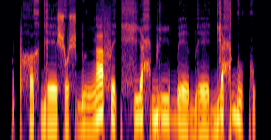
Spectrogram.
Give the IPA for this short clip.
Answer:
pʰʌ˩xɡeː˩ʃo˩ʃɓɯ˩ ŋa˥fe˩k xiː˥ħbiː˥ɓeː˩beː˩ ɡi˥ħɠu˩k

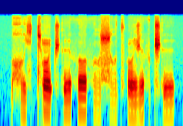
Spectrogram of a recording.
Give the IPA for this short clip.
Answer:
χʷe̤˩çcʰõ˨t͡ʃʼɨ˩θo˨ θɔ̤˩ɬɔ̤˩t͡sʼõ˩ʒɨ˥θ t͡ʃʼɨ˩

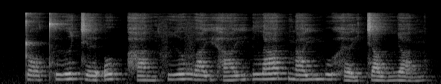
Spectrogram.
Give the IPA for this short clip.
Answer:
ʈɔ˨˩t̪ʰɨ˧˥ə̯ ce˨˩ʔo˦˥k̚ ha˨˩n fi˧˥ə̯va˧jha˧˥j | laː˦˥k̚ŋa˧˥j mu˧hɛ˨˩˨jca˨˩w ɲa˨˩˨ŋ

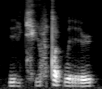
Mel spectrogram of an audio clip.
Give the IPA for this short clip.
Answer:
ji̤t͡ɕʰi̤f tˤukʷiry

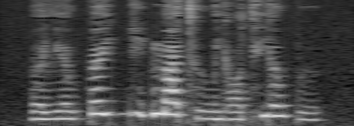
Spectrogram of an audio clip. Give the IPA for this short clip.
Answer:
ə˩ lʲɜ˩wk͡pœ˥jɡ͡bi˥ʔ ma˥tʰɯ˩wjɔ˩ tʰjə˥wpɯ˩

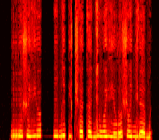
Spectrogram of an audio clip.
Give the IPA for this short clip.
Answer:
ry˧ʃy˧vʲɵ˦ | i˧bi˦pʲɨ˨ t͡ʃʰɛ˨˦kɛ˨i̯ɡi˦˨ wɵ˦vʲɛ˨u̯ɾɵ˦ʃɵ˦i̯ bʲɨ˦ɾɛ˦˨b

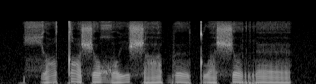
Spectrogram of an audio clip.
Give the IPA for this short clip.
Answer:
çəː˩˥tˤə˥˩ ʃə˦ʁʷi˩˥ ʃaː˩˥bɘː˥˩tʷa˧˩ ʃə˥˩rɛ˧˩

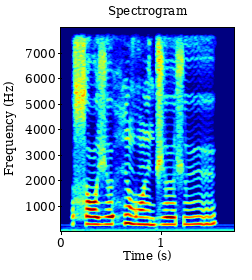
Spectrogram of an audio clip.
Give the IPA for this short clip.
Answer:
sɔʒø hĩʁʷĩːdʒøːʃyː

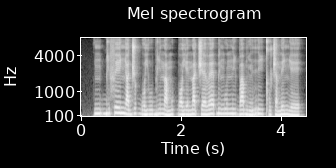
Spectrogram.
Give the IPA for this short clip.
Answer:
ɲʊ˨ɡ͡bi˨ feː˦ɲa˨d͡ʒo˦ ɡ͡bo˨juː˨biː˦na˨ mu˨˦ɡ͡bɔ˨je˨na˦ t͡ʃɛ˨βɛ˦ ɓɪ˦ŋu˦ni˦˨ba˦ bĩ˨ riː˦˨kʼu˨ t͡ʃa˨neː˦ ɲeː˨

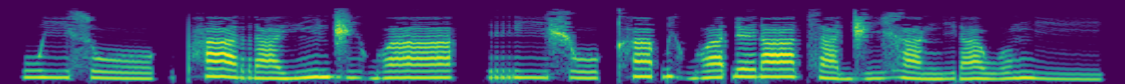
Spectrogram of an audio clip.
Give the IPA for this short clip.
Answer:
wiː˨soː˨ | pʰa˦˨ra˨ jĩ˦d͡ʒi˨ɡʷaː˦ | riː˨ʃoː˨ kʰã˦ɓi˨ɡʷa˦ ɗɛ˦ɾaː˦t͡sa˨d͡ʒi˨˦ ɣa˨ ŋi˨ɾa˦˨wo˦ ŋiː˨

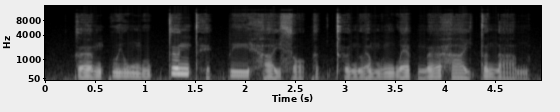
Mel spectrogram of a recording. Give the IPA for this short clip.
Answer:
kœː˨mkʷiː˧wmuː˨˥p̚ t̪ɵ˥nt̪ʰɪ˨k̚piː˧ haː˨˧jsɔː˨˩kɐ˧k̚ t̪ʰɵ˨nlɐ˧mʊ˥ŋwɛː˥p̚ mœː˨˥haː˧jt̪ɐ˧n aː˨˩m

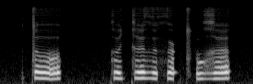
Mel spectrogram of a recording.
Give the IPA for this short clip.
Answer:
tɤ | kɵi̯kɘ ðɵθə˞ʔt͡sʼuɣə

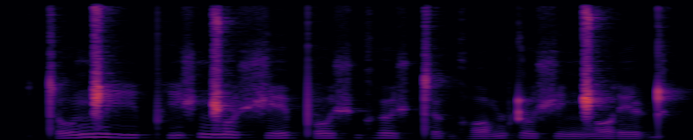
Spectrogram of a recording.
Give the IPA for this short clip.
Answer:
tʼoŋ͡ǁiː pʰiʃŋ͡ǁo ʃe pʼoʃɡʱɵːʃtʼɵ ɡʱɔm ʈoʃeŋ͡ǁɔ ɾeɖ

